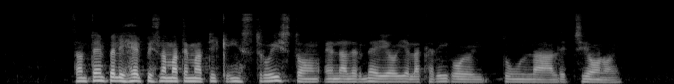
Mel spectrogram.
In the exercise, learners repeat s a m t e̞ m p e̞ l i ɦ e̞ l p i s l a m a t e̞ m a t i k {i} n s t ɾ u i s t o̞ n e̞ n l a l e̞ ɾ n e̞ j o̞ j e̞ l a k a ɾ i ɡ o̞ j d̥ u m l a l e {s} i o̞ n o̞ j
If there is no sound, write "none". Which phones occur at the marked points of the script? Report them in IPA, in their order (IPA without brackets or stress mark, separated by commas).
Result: i, t͡s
